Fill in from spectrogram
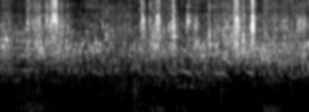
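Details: A colony of budgies chirping and singing in an aviary, a constant overlapping chatter of scratchy squawks and sharp high chirps with brief louder bursts, no single bird standing out from the crowd.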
